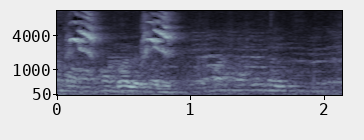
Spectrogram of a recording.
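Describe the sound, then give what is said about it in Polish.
A parrot in a cage in front of an entrance lets out two quick, harsh, shrill squawks in close succession, while muffled voices murmur throughout. “W klatce przed wejściem papuga.”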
